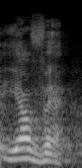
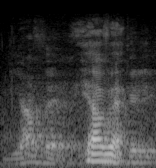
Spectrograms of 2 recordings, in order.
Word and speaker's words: Yahvé: Então, segundo estudos de linguistas, né, hebraicos, mas testemunhos do período patrístico, eles chegaram à conclusão que o nome mais próximo seria Yahvé. Yahvé.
